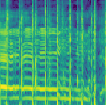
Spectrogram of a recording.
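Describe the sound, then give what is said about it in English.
A group claps together in a steady, quick rhythm at John R. Wooden High School, about ten sharp claps in two seconds, fairly loud, with a sustained voice-like tone held underneath. “Let's clap that in.”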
